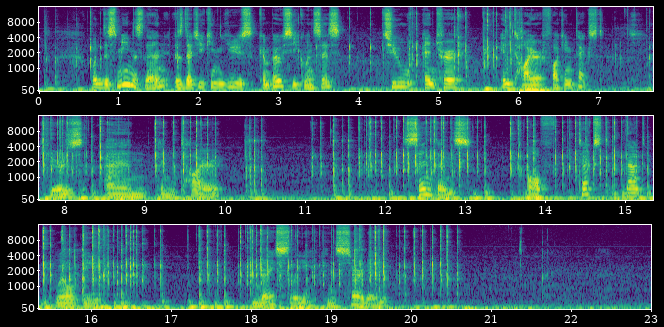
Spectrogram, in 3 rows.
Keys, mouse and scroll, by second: 0.0 BackSpace, 0.5 super+l, 1.7 Escape, 2.6-20.9 typing.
